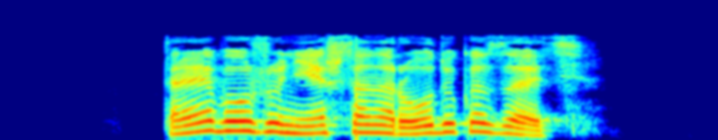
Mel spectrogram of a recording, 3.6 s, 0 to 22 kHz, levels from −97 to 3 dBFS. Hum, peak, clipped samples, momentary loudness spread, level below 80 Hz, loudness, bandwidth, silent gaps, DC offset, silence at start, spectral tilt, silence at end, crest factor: none; -4 dBFS; under 0.1%; 9 LU; -56 dBFS; -16 LUFS; 8 kHz; none; under 0.1%; 0.85 s; -5.5 dB/octave; 0.7 s; 14 dB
